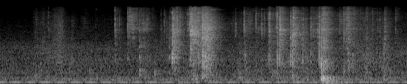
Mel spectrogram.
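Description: Nylon bags being handled: fabric rustling with several quick clicks and clatters of plastic buckles and zipper pulls, loudest about two seconds in, and a soft thump a little later. A steady low hum runs underneath.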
